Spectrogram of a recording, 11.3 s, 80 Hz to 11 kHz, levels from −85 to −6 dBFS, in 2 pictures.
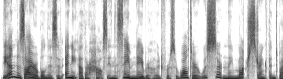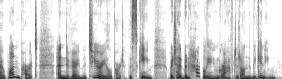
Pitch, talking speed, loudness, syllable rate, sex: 220 Hz, 190 wpm, -17 LUFS, 5.9 syllables/s, female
